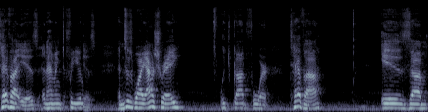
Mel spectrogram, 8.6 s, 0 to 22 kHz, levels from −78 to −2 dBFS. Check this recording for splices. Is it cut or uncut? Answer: cut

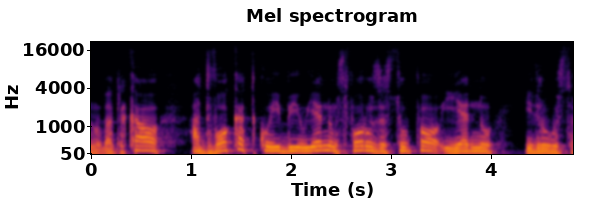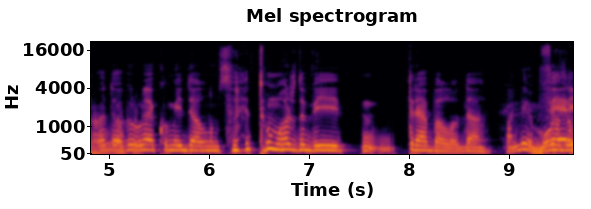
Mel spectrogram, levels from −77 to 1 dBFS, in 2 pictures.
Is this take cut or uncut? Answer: uncut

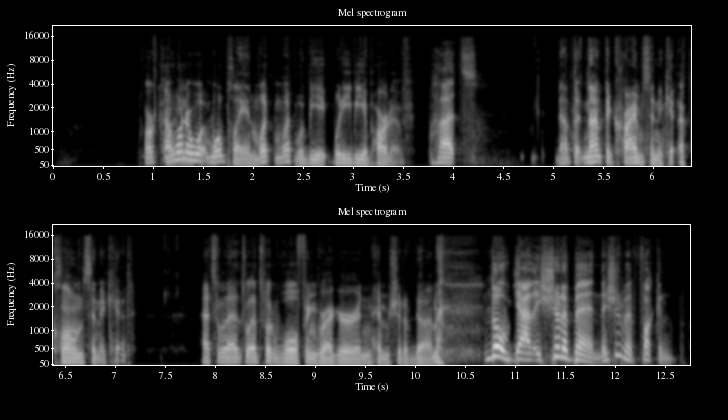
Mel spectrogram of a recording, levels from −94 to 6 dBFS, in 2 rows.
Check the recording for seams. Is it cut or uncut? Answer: cut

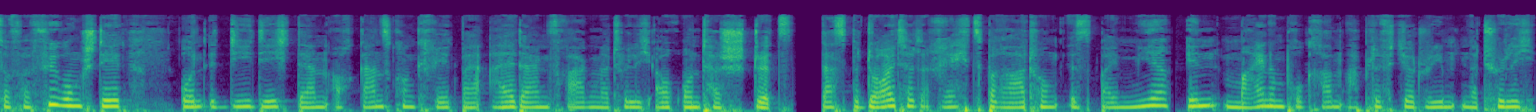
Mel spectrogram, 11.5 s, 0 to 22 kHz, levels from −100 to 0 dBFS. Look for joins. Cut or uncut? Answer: uncut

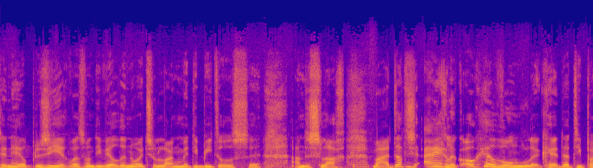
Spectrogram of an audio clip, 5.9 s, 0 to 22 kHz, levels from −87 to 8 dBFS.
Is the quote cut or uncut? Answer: uncut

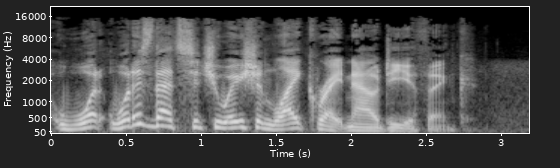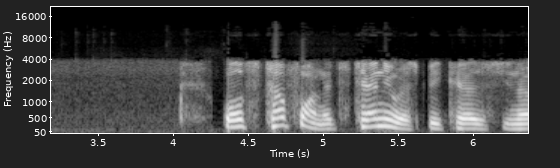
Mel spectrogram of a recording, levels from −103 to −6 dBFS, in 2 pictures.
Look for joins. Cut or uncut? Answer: uncut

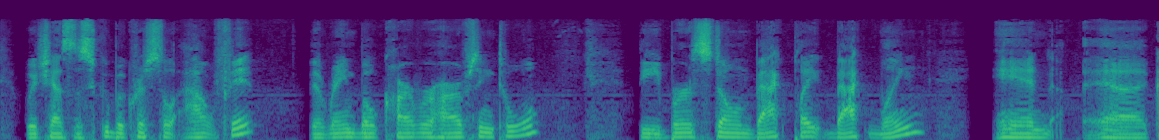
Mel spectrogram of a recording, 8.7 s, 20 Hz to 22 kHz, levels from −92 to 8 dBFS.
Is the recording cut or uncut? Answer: uncut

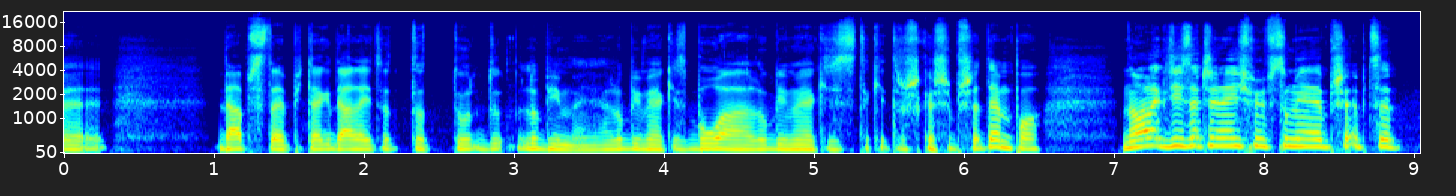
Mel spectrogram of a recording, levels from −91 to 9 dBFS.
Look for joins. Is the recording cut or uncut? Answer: uncut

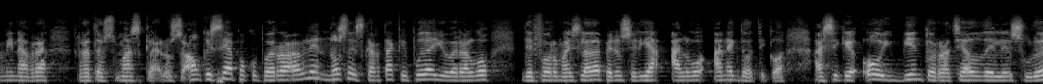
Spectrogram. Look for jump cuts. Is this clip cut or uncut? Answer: uncut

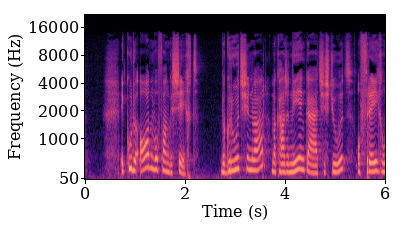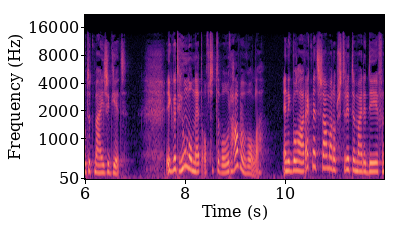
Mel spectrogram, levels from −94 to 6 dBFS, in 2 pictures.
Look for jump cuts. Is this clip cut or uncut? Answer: uncut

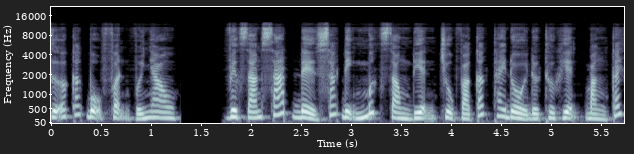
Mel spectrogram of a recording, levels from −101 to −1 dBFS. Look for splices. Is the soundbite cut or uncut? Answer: uncut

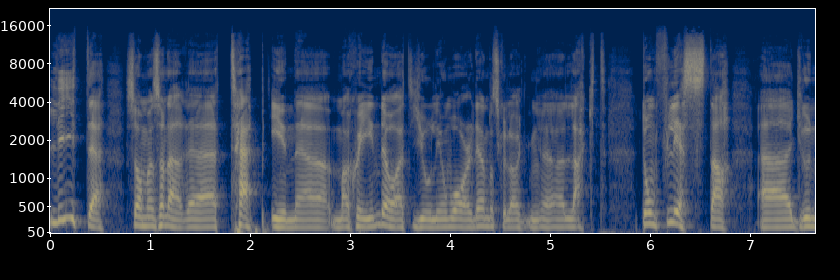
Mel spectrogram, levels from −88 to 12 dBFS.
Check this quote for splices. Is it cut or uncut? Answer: uncut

